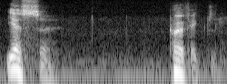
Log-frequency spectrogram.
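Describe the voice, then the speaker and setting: A man's voice: slow, bright, forceful tone. A man playing a bitter, defiant young outcast in 1950s radio drama, articulate, sardonic and impassioned. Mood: submissive. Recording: old 1950 radio broadcast recording.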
